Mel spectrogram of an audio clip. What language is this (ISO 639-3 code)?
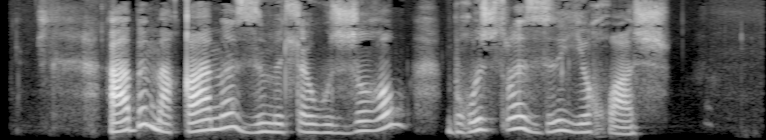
kbd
